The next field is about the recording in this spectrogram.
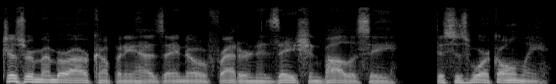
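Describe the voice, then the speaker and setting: A man's voice: sits low, moderate pace, dry recording, studio quality, natural voice. A man voicing a domineering billionaire boss in a romance audiobook, clipped and commanding. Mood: stern.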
